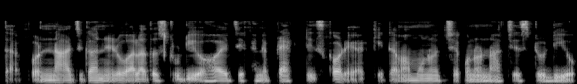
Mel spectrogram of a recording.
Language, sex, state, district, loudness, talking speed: Bengali, female, West Bengal, Kolkata, -20 LUFS, 185 wpm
